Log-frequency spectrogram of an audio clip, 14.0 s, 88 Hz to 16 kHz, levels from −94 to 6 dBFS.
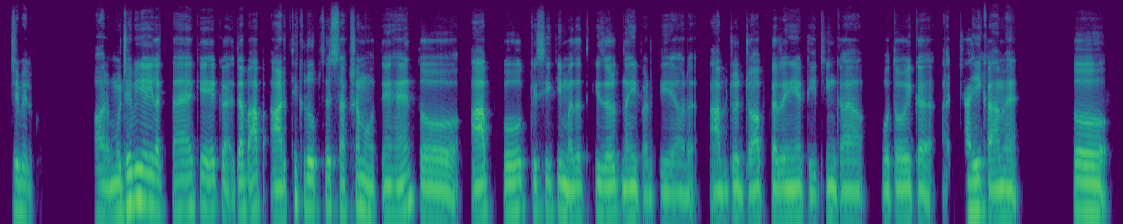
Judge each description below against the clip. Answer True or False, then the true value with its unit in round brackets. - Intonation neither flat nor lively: True (3.3 semitones)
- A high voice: False (110 Hz)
